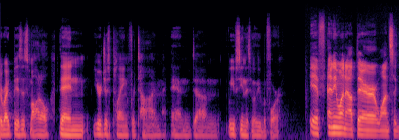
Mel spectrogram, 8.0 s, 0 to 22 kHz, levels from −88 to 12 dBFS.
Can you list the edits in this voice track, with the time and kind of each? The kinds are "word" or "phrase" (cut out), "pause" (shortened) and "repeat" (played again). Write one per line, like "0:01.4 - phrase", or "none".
0:01.1 - pause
